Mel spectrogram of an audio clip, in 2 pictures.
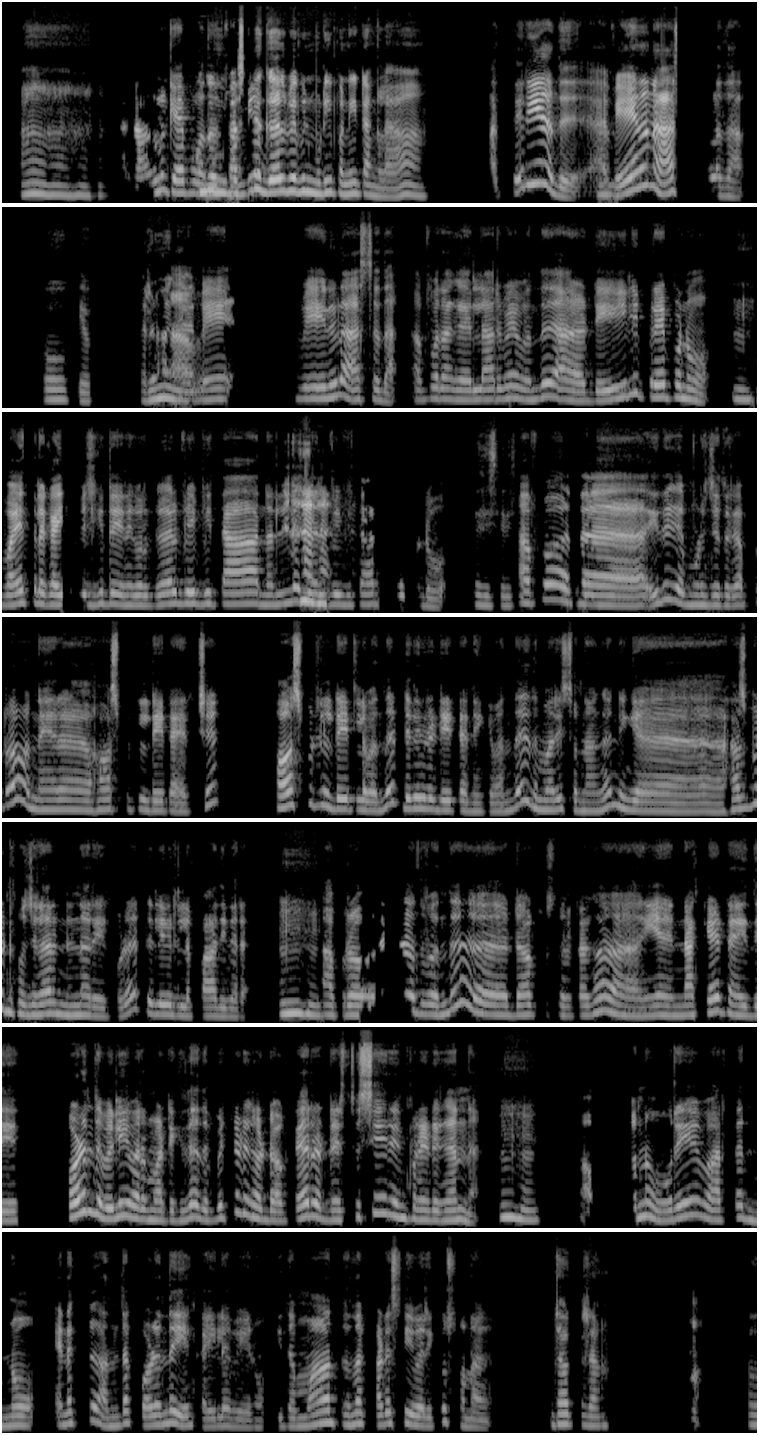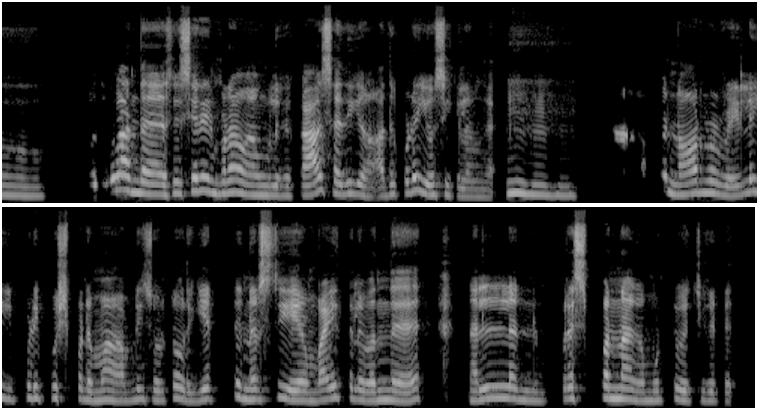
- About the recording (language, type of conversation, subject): Tamil, podcast, உங்கள் வாழ்க்கை பற்றி பிறருக்கு சொல்லும் போது நீங்கள் எந்த கதை சொல்கிறீர்கள்?
- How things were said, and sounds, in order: unintelligible speech; other background noise; other noise; laugh; drawn out: "நீங்க"; unintelligible speech; unintelligible speech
